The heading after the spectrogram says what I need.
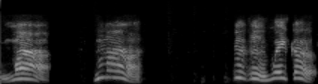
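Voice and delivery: high, drawn-out mock child's call; imitated screaming toddler. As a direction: pester a sleeping mother in a high little voice. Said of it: "I just heard her screaming".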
